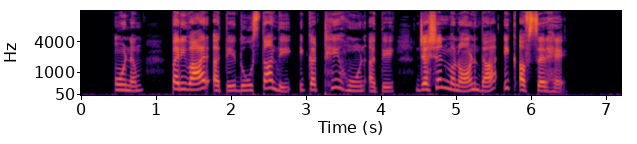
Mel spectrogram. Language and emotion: Punjabi, neutral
